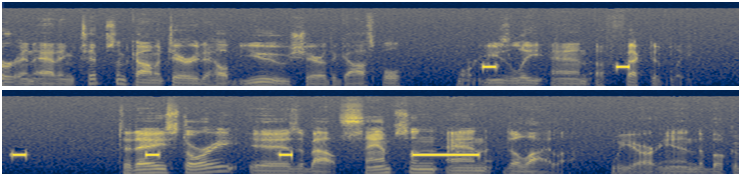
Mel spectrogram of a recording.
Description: Radio time signal (six pips, as the Greenwich Time Signal), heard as pips, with speech in English.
